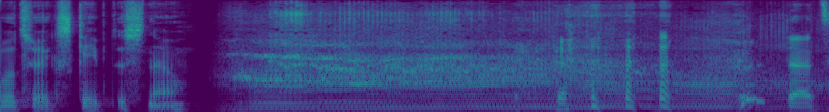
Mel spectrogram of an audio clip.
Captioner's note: tires screeching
